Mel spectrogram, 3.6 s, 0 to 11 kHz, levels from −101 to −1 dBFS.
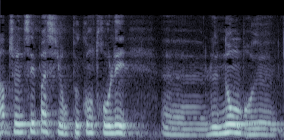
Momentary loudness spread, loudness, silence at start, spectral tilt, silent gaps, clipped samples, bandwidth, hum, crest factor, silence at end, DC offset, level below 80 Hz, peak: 14 LU; -28 LUFS; 0 s; -7 dB/octave; none; under 0.1%; 7.8 kHz; none; 16 dB; 0 s; under 0.1%; -68 dBFS; -12 dBFS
